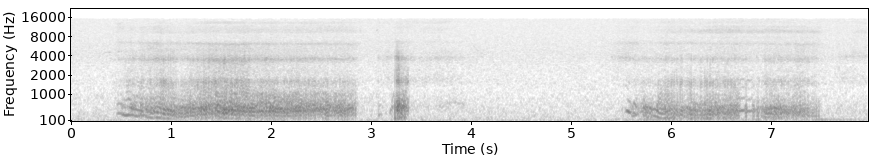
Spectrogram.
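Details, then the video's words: Sleeping 10-year-old Fox Terrier named Spanner snoring: two long, rough, rattling inhalations about five seconds apart, separated by quiet breathing and a brief click. "My dog Spanner snoring louder than i do."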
